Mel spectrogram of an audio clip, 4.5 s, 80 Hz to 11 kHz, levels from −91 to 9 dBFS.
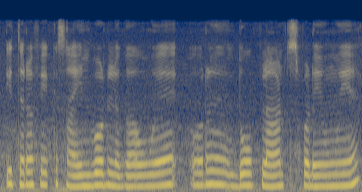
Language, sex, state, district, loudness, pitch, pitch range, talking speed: Hindi, female, Haryana, Rohtak, -14 LUFS, 200 Hz, 190-210 Hz, 185 wpm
